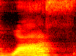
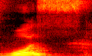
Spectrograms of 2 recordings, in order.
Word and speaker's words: was: So was is not was or was or this or any other way. It's was. And can you hear the sound of S? It's got a slight Z sound to it.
